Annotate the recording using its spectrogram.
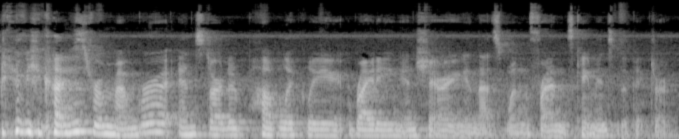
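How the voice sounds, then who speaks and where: Speaking at a moderate pace with hardly any pauses, a woman uses a fairly low pitch and very wide pitch swings. Audible room echo and noticeable background noise are present. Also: big swings in loudness. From US, immigrated from China at about six. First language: Chinese. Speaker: baker and cookbook author. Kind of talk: casual vlog talk to camera.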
